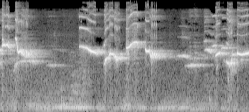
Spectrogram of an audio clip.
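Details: A gacor Orange-headed thrush delivers a loud, clear song of long whistles that slide up and down, interspersed with quick sharp chips and warbles, barely pausing.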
